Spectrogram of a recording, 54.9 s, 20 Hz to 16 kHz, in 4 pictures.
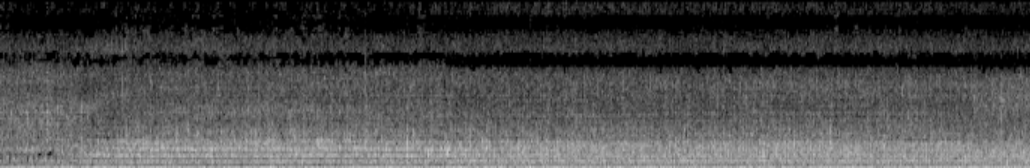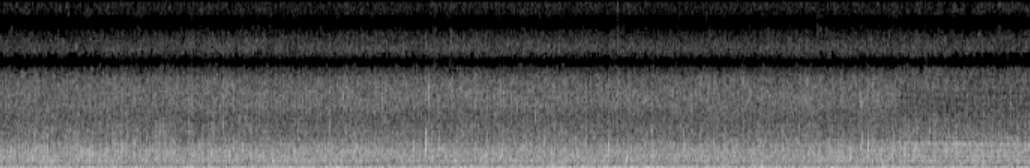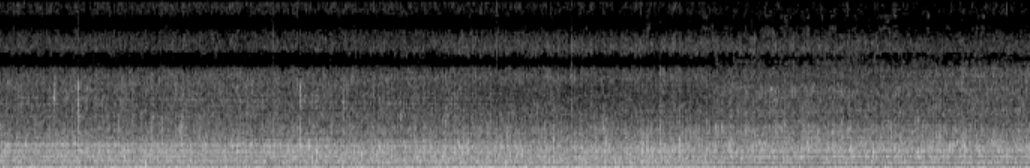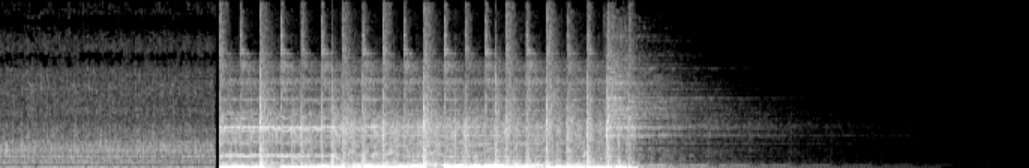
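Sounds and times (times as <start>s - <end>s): fountain water splashing: 0.0s - 51.9s.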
